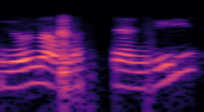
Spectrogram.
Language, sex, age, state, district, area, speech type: Telugu, female, 18-30, Telangana, Nizamabad, urban, conversation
